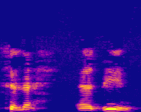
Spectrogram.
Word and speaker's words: Salahdin: Saladino, é difícil alguém pronunciar no português Salahdin. Salahdin é Saladino.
